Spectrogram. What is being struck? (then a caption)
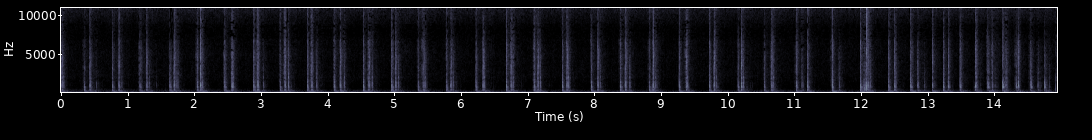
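Plastic steering wheel airbag cover. Fingertips and short nails tap rapidly on the hard, textured, hollow plastic airbag cover in the center of a BMW steering wheel. Each tap is a short, dry, hollow knock with a low thump and a brief click that dies away almost instantly. The taps come in a loose, steady rhythm that speeds into quicker, lighter flurries near the end.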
